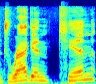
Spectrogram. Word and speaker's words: Dragonkin: a trailer for four dragonkin am I saying it right you know the way it is it is a dragon kin or is it dragon can or what's the problem is dragon kin but some some diehard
